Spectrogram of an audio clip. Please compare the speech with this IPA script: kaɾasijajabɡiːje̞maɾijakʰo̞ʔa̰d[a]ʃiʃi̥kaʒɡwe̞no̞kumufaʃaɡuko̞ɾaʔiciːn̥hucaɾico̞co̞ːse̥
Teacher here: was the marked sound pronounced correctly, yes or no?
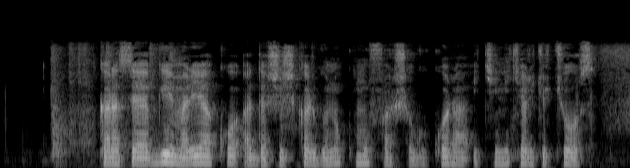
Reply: yes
